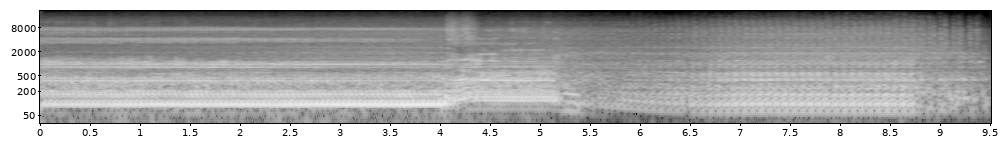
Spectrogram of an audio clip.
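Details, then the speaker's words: Exmark zero-turn mower, Kawasaki V-twin, after replacing over-gapped spark plugs: steady, even beat at high speed settling to smooth lower speed, both cylinders firing cleanly; running normally, sticking choke still to fix. "sometimes it's the simple things so don't know why that Gap was so wide on there she's running like she's supposed to now"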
